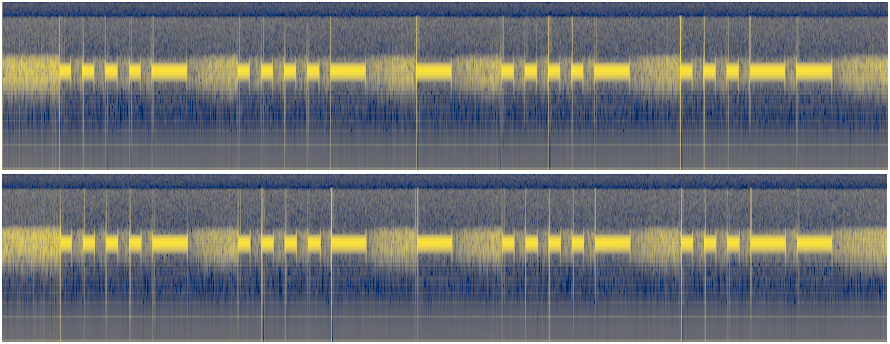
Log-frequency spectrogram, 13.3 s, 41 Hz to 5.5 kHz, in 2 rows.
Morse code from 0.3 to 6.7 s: 44T43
